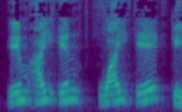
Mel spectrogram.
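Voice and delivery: M I N Y A K spelled out slowly, one letter at a time; spelling letter by letter. Shown as a demonstration. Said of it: "আছে হচ্ছে মিয়া". (ধীরে ধীরে এক এক করে বানান)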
